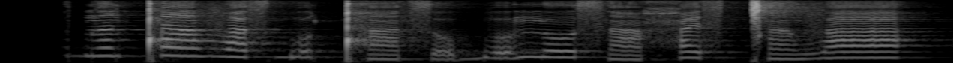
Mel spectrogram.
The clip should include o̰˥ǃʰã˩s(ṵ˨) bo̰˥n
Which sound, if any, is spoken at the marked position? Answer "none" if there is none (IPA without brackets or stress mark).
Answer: o̰˨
